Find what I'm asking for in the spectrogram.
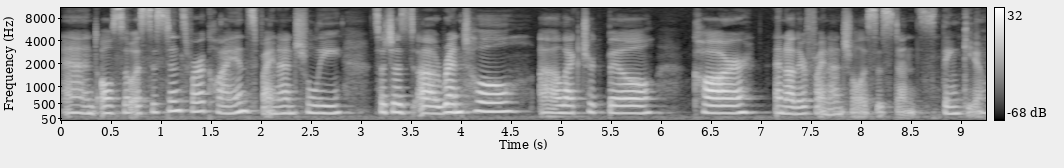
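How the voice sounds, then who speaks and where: In an American accent, a woman with an ordinary speaking voice talks at a fairly slow pace and fairly high pitch on a very clean recording with a silent background. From Tucson, Arizona. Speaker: case manager. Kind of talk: prepared self-introduction.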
